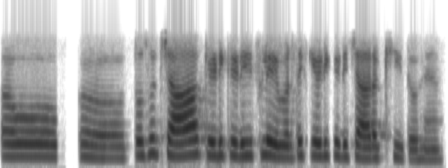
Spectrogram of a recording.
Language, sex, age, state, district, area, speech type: Dogri, female, 18-30, Jammu and Kashmir, Samba, rural, conversation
